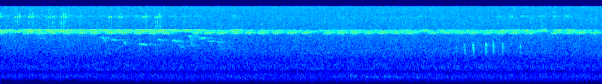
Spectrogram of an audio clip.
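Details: Prairie grasshoppers give a steady, high, sizzling whine with little pulsing against a hissy background, plus a short cluster of faint clicks near seven seconds.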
